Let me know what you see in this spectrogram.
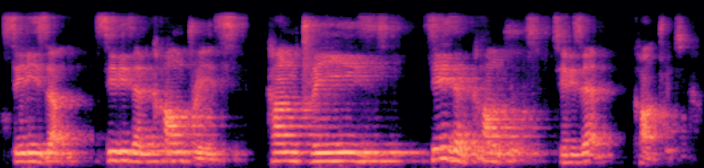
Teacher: and কে সবসময় আমরা and বা আন উচ্চারণ করতে পারি।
